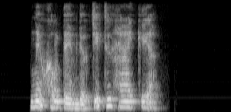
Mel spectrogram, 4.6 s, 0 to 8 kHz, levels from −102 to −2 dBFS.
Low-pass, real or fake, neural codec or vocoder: 7.2 kHz; fake; codec, 16 kHz, 16 kbps, FunCodec, trained on Chinese and English, 50 frames a second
